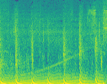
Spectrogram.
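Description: Fast free-party tekno: a heavy kick drum that drops in pitch on each hit, about three beats a second, with hi-hat strokes and a synth tone gliding slowly upward.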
